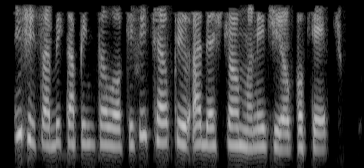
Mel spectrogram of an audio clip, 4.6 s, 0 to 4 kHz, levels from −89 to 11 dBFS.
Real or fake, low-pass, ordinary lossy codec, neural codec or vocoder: fake; 3.6 kHz; MP3, 32 kbps; codec, 24 kHz, 1 kbps, SNAC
